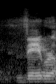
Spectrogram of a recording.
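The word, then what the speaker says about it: Weber: which guy studied bureaucracies but it's spelled with the w good vapor like vader that's how i remember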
